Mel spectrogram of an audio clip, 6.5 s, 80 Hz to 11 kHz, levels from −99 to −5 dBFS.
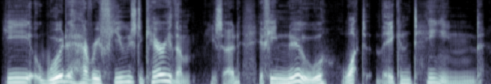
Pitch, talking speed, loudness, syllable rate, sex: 130 Hz, 135 wpm, -19 LUFS, 3.5 syllables/s, male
